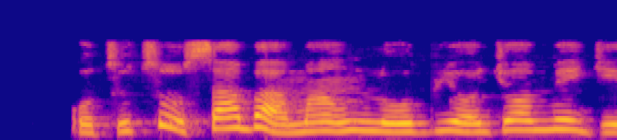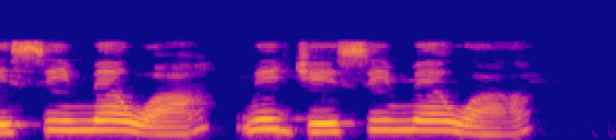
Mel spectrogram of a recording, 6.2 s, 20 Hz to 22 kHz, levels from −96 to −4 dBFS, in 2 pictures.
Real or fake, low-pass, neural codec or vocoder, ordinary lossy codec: real; 7.2 kHz; none; none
